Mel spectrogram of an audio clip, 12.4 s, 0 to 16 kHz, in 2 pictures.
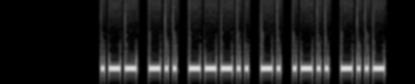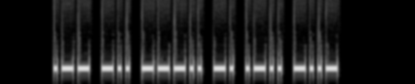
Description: Morse code, heard as a keyed tone, about 20 wpm, 700 Hz. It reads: WD8NLX WD8NLX
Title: USA Call Signs - 6 Characters - Repeated 2x - 20wpm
